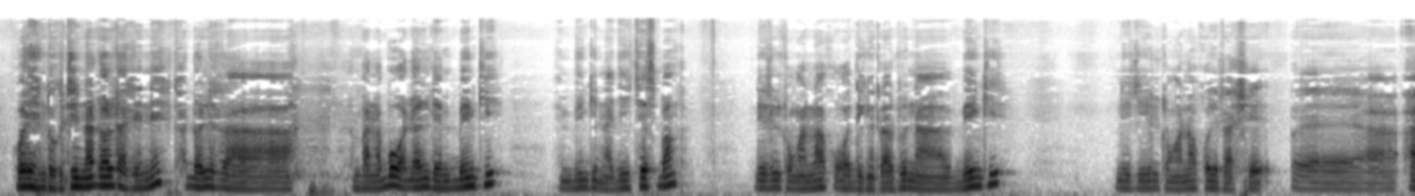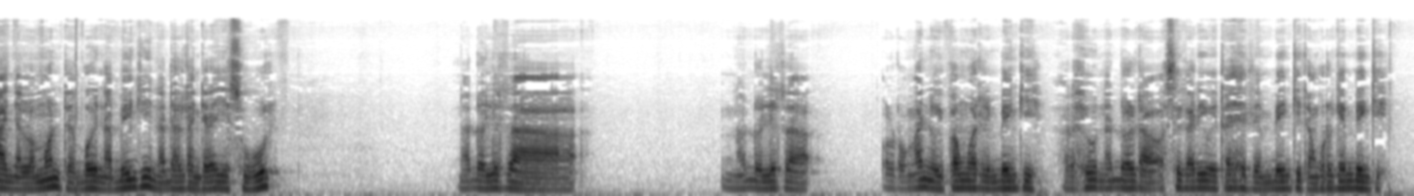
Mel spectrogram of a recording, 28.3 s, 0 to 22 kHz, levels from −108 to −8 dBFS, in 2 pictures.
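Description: Across the whole speech recording, the upper spectrum sounds synthetic: sibilants come out gritty and lispy, with a metallic sheen, and nothing is present above 15.4 kHz. This is likely HE-AAC compression, with damage plainly audible, consistent with a low bitrate around 24 kbps. The codec encodes only the lower band and regenerates the treble by copying lower content upward under a coarse envelope, so the rebuilt harmonics no longer align with the real ones.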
